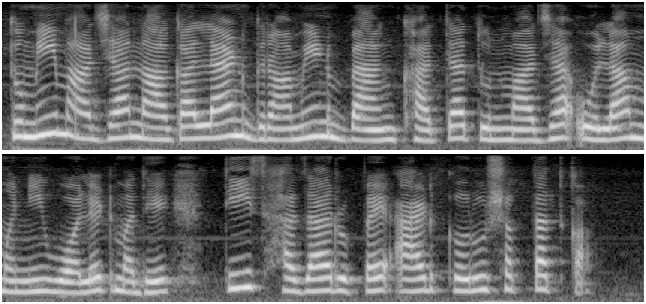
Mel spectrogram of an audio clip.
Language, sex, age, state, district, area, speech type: Marathi, female, 18-30, Maharashtra, Thane, urban, read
